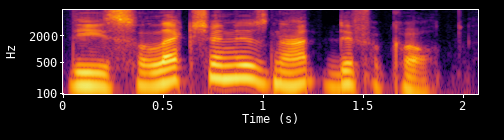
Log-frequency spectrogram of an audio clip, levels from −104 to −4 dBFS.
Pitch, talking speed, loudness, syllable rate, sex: 160 Hz, 145 wpm, -17 LUFS, 4.8 syllables/s, male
